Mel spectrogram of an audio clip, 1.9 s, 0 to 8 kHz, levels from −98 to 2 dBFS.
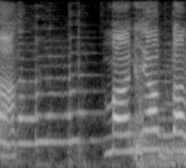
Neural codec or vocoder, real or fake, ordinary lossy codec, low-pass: codec, 16 kHz, 2 kbps, FunCodec, trained on Chinese and English, 25 frames a second; fake; none; none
